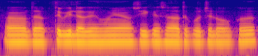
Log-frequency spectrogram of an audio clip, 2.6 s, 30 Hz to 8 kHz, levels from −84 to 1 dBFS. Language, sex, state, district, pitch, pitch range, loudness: Hindi, male, Chandigarh, Chandigarh, 120 Hz, 120-125 Hz, -14 LUFS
